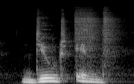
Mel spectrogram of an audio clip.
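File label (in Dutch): "duwt in", Dutch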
